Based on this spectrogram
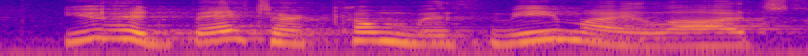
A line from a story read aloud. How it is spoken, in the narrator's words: chuckled a gruff, jolly voice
